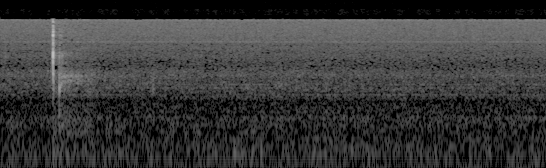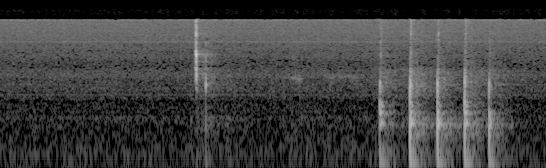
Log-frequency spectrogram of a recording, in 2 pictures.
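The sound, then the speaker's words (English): Faint knocking at a front door: a single knock, a close pair several seconds later, then a quicker run of several knocks at the end, each a sharp, brief tap against quiet background hiss. “As they pray, you hear this knock at the door. There's a neighbor lady at her front door.”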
